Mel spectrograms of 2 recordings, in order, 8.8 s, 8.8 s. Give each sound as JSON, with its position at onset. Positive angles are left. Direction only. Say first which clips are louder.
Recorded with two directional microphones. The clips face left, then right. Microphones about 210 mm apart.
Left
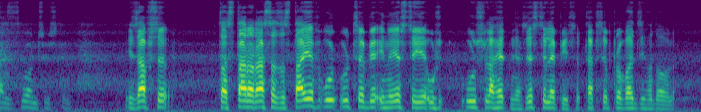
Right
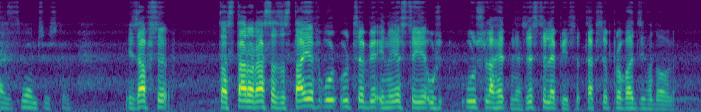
{"t": 0.1, "sound": "speech", "louder": "right 5 dB", "side_deg": -35}
{"t": 1.5, "sound": "speech", "louder": "left 1 dB", "side_deg": 0}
